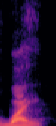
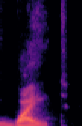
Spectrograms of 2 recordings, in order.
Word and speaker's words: Wight: the Isle of Wight, excuse me, actually White. That's what it's pronounced, White. I see the GH and I'm just focusing on a G, but it's actually White, right? And on the mainland, right? Just not used to seeing white spelled this way, right? Used to WHITE, but not WGHT. It's still pronounced the same way, white.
